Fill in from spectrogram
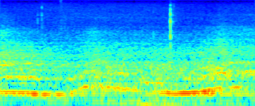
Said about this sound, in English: There's our friend the motorcycle man.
